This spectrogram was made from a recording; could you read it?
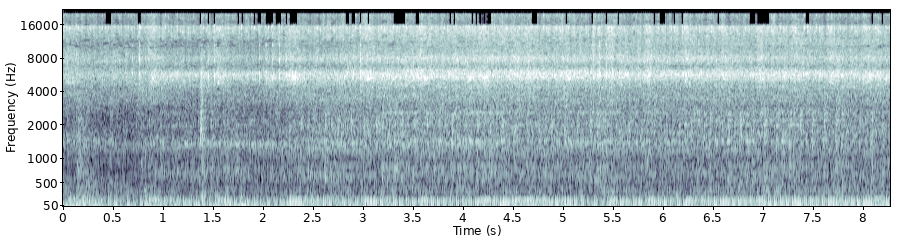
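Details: Nissan 240SX, KA24E, at idle: low, lumpy, stumbling exhaust beat with clattery pulses, the rattle being the exhaust hitting the driveshaft rather than rod knock; misfire persists despite new distributor and O2 sensor and cleaned injectors, ISC and MAF.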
